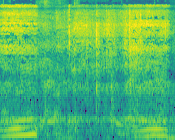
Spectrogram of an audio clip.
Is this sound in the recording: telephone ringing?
no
